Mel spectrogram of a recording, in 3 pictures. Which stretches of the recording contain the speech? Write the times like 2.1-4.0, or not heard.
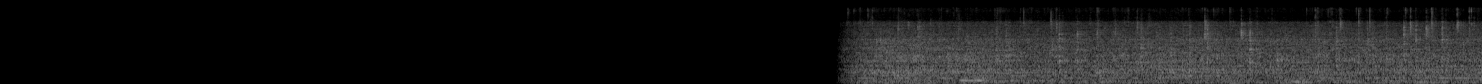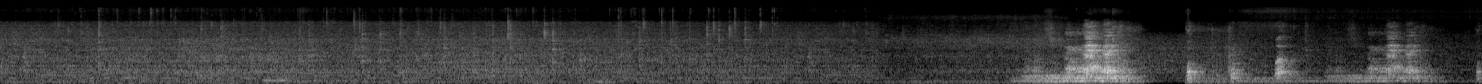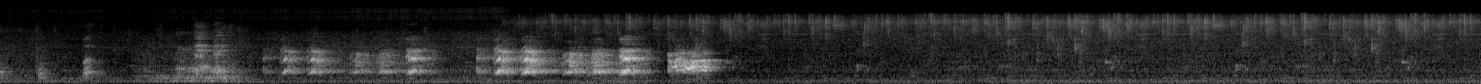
not heard.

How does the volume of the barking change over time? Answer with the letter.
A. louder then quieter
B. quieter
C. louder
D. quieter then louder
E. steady
D.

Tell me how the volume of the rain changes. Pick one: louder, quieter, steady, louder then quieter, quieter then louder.
quieter then louder.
